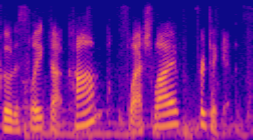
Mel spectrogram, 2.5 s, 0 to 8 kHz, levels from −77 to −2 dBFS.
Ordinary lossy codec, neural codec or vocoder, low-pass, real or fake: Opus, 16 kbps; vocoder, 44.1 kHz, 80 mel bands, Vocos; 7.2 kHz; fake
